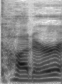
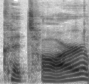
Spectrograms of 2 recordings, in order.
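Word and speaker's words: Qatar: cutter as opposed to guitar like they've been corrected and say like oh no it's cutter because it is correct in that you're now putting the emphasis on the correct syllable but but not the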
